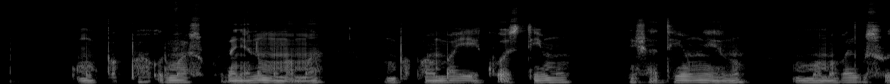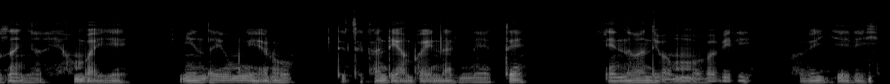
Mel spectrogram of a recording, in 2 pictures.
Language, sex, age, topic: Kinyarwanda, male, 18-24, health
